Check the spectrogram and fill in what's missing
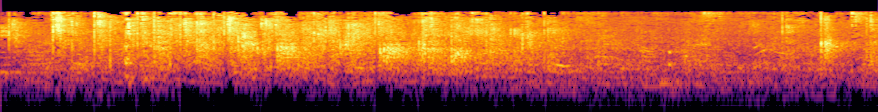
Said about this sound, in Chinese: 谢谢各位掌声鼓励， 给您更换一 场。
